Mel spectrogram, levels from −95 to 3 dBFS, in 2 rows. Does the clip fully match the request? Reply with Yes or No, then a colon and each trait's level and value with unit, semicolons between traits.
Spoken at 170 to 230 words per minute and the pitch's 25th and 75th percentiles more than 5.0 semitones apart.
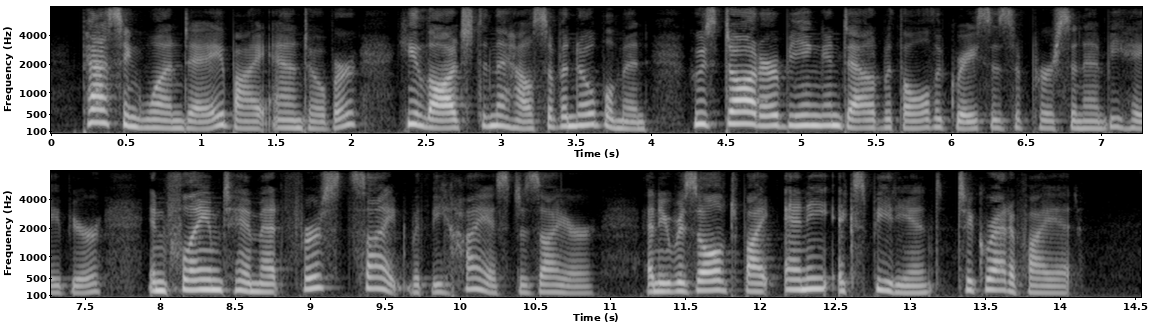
Yes: average, 175 wpm; wide, 5.4 semitones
